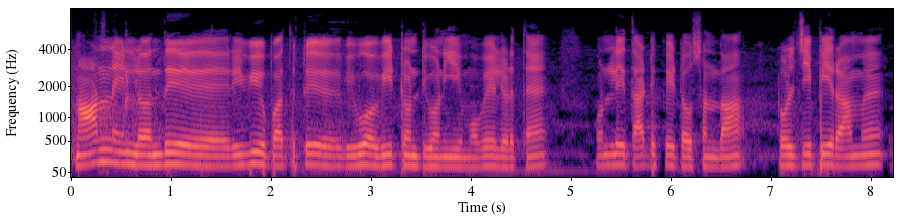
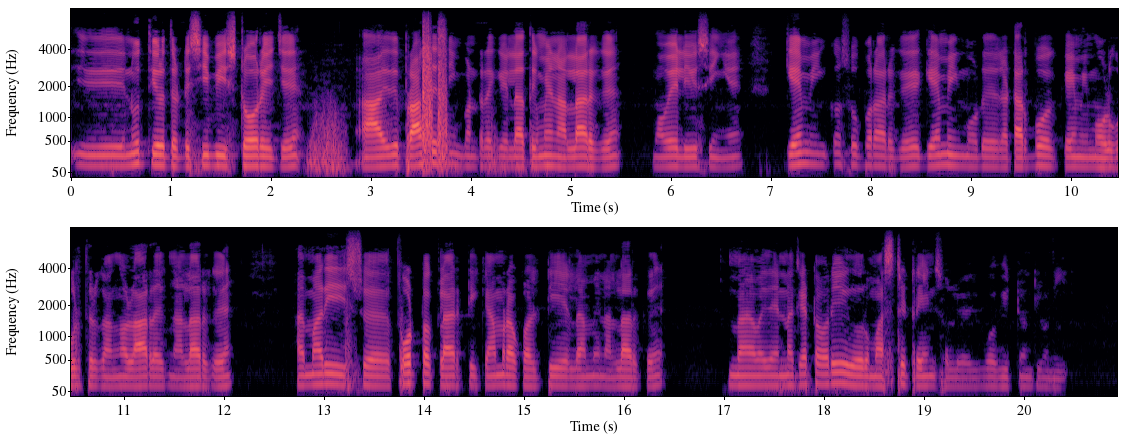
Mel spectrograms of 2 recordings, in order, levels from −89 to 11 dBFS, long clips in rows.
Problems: background sounds at intervals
